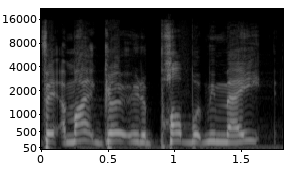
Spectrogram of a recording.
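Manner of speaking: fake put-on British accent. Playing around with British slang words: put-on British accent. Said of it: "Squitty redeemed a British accent".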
